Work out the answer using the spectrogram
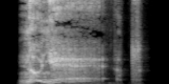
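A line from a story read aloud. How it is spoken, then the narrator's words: Hissing through teeth. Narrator (Russian): прошипел Крюк сквозь зубы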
